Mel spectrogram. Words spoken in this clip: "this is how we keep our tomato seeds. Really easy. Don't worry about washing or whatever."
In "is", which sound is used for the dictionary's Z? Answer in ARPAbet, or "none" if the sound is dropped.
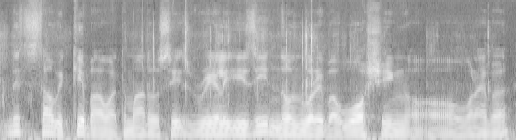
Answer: S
